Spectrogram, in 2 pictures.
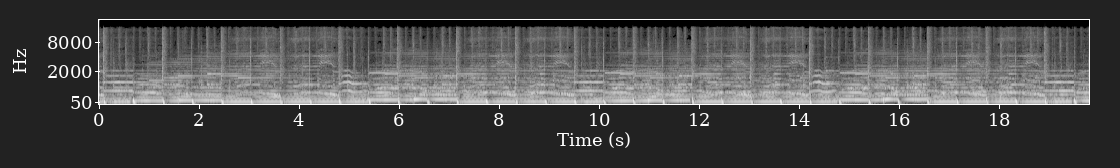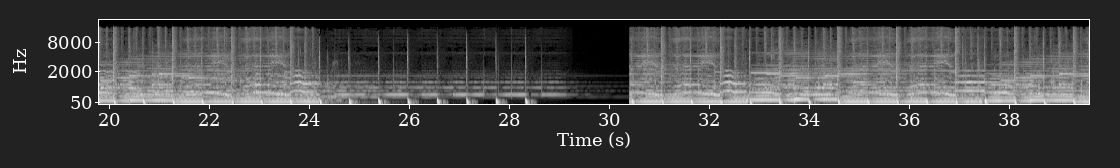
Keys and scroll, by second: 0.6 ctrl+r, 0.7 ctrl+c, 3.6 2, 4.6 F4, 7.5 alt+F4, 8.3 2, 9.0 ctrl+r, 9.1 ctrl+c, 10.4 2, 10.8 F4, 12.2 F4, 15.0 F4, 16.4 2, 16.5 F4, 17.9 ctrl+r, 18.0 ctrl+c, 18.9 0, 19.0 Return, 20.4 ctrl+r, 20.7 ctrl+c, 21.4 2, 22.2 F4, 22.8 F4, 23.9 F4, 24.3 F4, 25.9 F4, 26.7 1, 30.6 2, 31.9 ctrl+z, 33.6 F4, 34.6 1, 36.0 ctrl+z, 36.7 2, 37.7 F4, 38.2 1.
